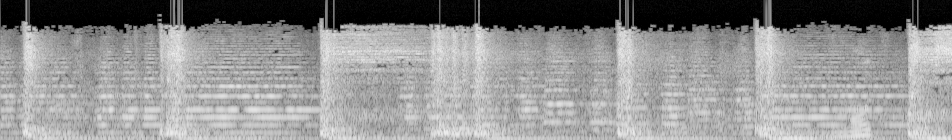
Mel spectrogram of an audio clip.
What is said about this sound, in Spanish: Mientras seguimos escuchando los sones de la marcha del maestro Cebrián.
